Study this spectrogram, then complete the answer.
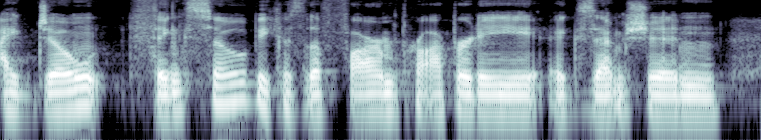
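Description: In a Canadian accent, a man with an ordinary speaking voice talks at a fairly low pitch and a moderate pace. The sound is dry and close with no echo, and the pitch variation is ordinary. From central Canada. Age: 30s. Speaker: caller seeking financial advice. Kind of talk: advice call.

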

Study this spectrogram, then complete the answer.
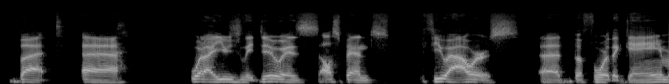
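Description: Against a quiet background, a man with a Western US accent speaks in a fairly low pitch with a bright, sharp tone. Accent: American (Western US). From Utah. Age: 20s. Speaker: college football player. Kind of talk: casual interview.

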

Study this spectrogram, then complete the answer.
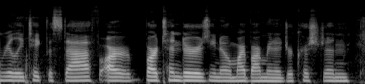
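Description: In a dry, close sound with no echo, a woman with an American accent speaks very fast at a fairly low pitch. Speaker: restaurant manager. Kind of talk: casual interview. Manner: animated.

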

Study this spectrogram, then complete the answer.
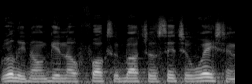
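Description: With an American accent, a man keeps his delivery at a moderate pace. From Columbus, Ohio. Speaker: rapper. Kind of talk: interview. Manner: casual, slangy.

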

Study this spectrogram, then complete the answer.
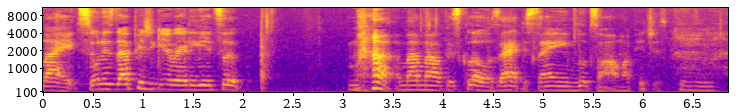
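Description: With an American accent, a woman talks in a relaxed tone at a fairly low pitch. Noticeable background noise and audible room echo fill the recording. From Jacksonville, Florida (US South). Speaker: rapper and singer. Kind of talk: interview. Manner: casual, relaxed.

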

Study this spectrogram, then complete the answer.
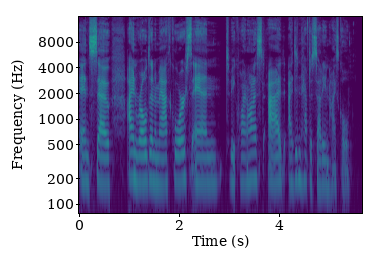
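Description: In a very clean recording with a silent background, a woman speaks. She has a Louisiana accent and a moderate pace. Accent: Southern US (Louisiana). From US South, rural northern Louisiana. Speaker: university counseling director. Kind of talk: interview. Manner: halting.

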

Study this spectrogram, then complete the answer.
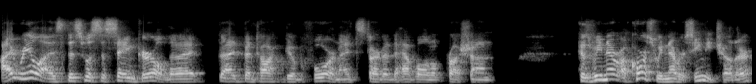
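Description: Speaking at a very fast pace, a man with a fairly high pitch makes very wide pitch swings. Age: 30s. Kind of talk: casual chat. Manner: halting.

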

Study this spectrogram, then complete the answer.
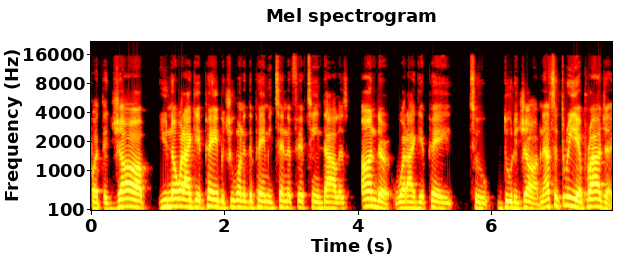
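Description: Fairly high-pitched for a man, this voice moves at a fairly quick pace in an animated tone. The recording is very clean, with a silent background. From US Northeast (New York City projects). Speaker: podcast co-host, company executive. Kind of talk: casual chat.

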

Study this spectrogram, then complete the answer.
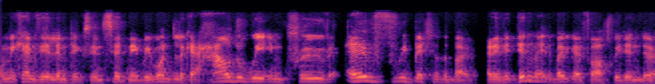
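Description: Speaking at a very fast pace against a quiet background, a man uses lively intonation at medium pitch. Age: 50s. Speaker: podcast host, business coach. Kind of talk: interview. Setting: video call.

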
